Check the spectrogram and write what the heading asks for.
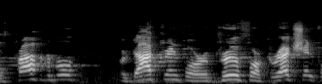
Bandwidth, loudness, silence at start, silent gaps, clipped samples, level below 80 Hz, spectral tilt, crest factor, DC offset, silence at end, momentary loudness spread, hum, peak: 8 kHz; -19 LUFS; 0 s; none; under 0.1%; -76 dBFS; -2.5 dB/octave; 20 dB; under 0.1%; 0.1 s; 15 LU; none; 0 dBFS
